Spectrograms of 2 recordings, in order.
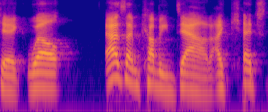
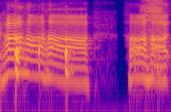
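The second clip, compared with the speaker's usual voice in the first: very high, drawn-out, jeering, taunting laughter. Retelling people pointing and laughing at him after a fall, imitating mocking laughter. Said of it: "laughing at me, going".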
